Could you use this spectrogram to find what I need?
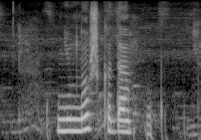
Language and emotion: Russian, neutral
